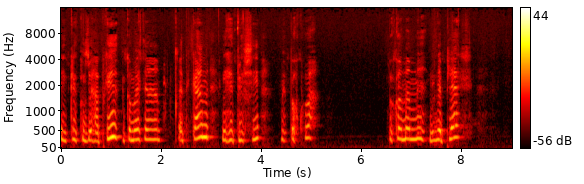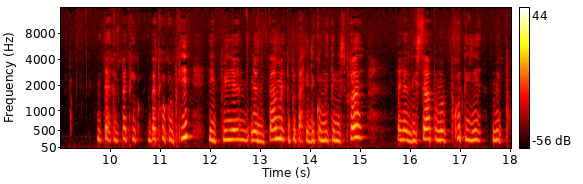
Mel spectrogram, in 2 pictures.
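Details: Young woman born deaf, using hearing aids since birth and recently new hearing aids, speaking French orally while lip-reading; finding: speech of a person deaf from birth.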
